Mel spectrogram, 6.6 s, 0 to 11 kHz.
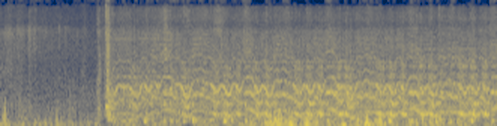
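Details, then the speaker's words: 1974 GMC 6000 truck, parked 22 years, new battery, fuel splashed down the carburetor barrels: starter churns the engine over at a steady, faster beat but it never catches or fires; possible slight firing suspected, spark not yet checked. "That's a little faster. It's a faster turn. A lot faster."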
